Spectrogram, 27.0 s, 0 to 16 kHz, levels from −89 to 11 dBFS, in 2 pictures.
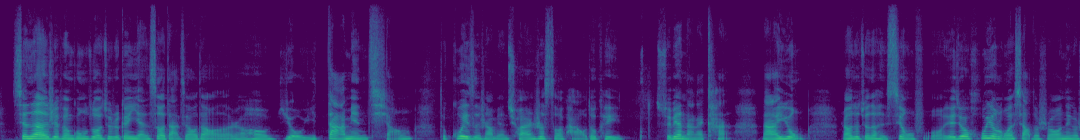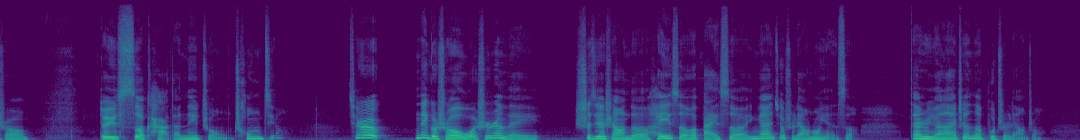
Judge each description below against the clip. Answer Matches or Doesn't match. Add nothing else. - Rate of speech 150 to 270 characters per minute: Matches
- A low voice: Doesn't match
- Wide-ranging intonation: Doesn't match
